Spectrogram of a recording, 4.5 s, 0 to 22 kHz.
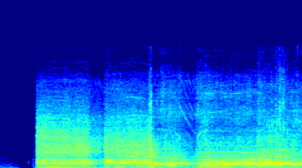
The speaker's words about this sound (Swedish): Börja med att mixa bladen från 2 korianderplantor i en mixer tillsammans med lite vatten.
